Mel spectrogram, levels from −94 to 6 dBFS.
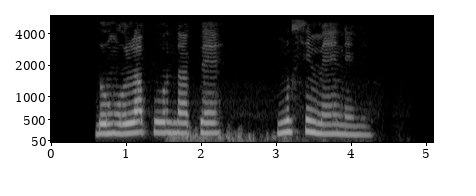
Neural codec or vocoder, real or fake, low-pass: vocoder, 22.05 kHz, 80 mel bands, WaveNeXt; fake; 5.4 kHz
